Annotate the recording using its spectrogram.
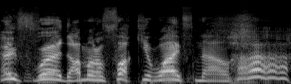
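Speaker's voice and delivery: warped, put-on puppet-style voice. Mocking how new Flintstones voices will sound, twisted Muppet-like voice. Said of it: "That sounded like a Muppet".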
